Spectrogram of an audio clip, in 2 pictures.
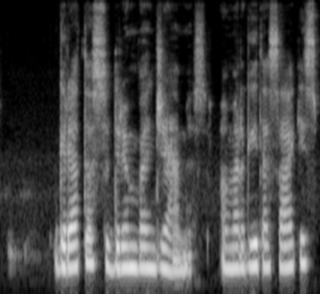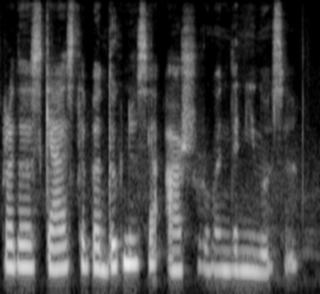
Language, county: Lithuanian, Vilnius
